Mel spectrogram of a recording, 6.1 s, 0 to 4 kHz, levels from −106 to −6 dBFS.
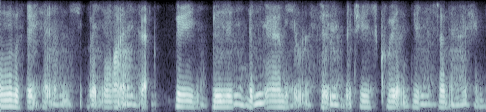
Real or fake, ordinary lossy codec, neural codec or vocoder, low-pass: fake; Opus, 16 kbps; autoencoder, 22.05 kHz, a latent of 192 numbers a frame, VITS, trained on one speaker; 3.6 kHz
